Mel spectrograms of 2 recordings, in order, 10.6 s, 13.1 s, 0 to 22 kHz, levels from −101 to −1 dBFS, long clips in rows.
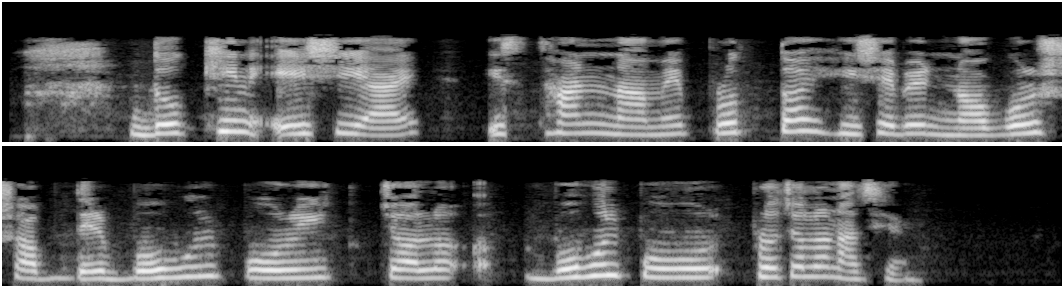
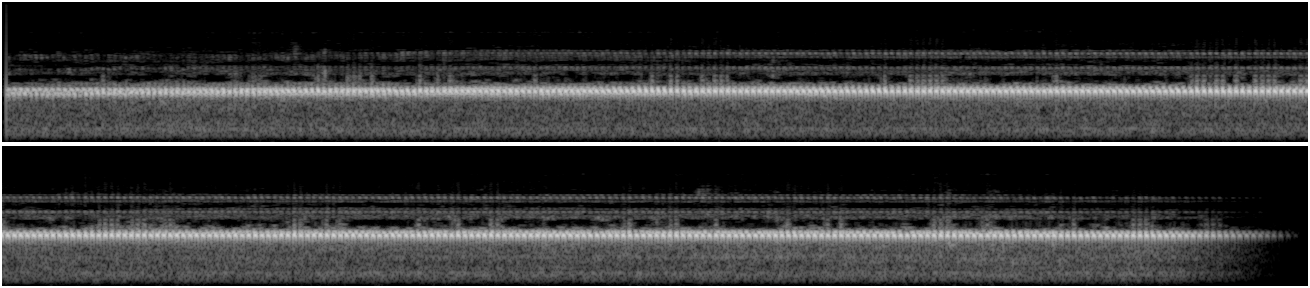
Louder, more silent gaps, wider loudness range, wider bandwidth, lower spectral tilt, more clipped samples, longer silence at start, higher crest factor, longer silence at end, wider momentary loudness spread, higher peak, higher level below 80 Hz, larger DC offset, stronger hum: first, -16 LUFS vs -23 LUFS; neither; about the same, 1 LU vs 1 LU; first, 8.4 kHz vs 5.4 kHz; about the same, -2 dB/octave vs -2 dB/octave; neither; about the same, 0.1 s vs 0 s; about the same, 16 dB vs 12 dB; first, 0.7 s vs 0.35 s; first, 10 LU vs 4 LU; first, 0 dBFS vs -12 dBFS; first, -60 dBFS vs under -90 dBFS; neither; neither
